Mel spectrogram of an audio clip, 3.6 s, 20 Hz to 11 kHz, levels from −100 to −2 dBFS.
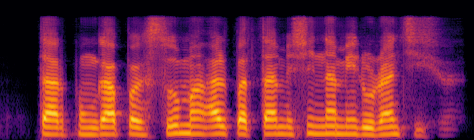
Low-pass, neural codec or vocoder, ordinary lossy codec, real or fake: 7.2 kHz; codec, 16 kHz, about 1 kbps, DyCAST, with the encoder's durations; MP3, 96 kbps; fake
